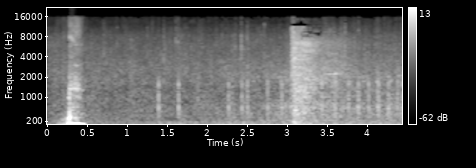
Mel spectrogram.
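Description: A heavy low thump just after the start, then scattered faint ticks and a brief rush of hiss about three seconds in.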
